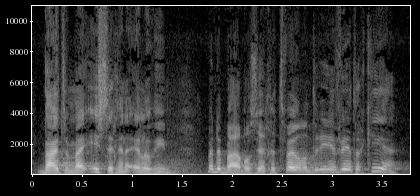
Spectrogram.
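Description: Animated man teaching from scripture. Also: a little high, fast talker. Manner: lively, asks the audience questions, reads scripture with emphasis. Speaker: preacher. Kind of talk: Bible teaching to a live audience.

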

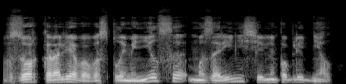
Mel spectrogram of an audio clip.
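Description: A man narrating a historical novel in an audiobook with steady, expressive storytelling. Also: fairly low pitch, a little fast, no echo, studio quality. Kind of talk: scripted narration.

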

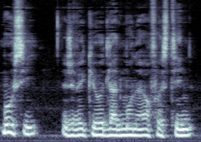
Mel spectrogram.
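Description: A man's voice: medium pitch, steady tone, a little fast, warm tone, breathy edge, lightly acted. A man reading the lines of a despairing young nobleman, speaking firmly and reproachfully. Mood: bitter. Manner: firm and reproachful.

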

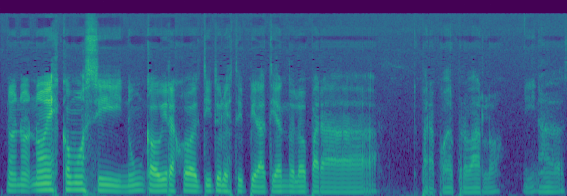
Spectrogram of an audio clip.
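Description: A man's voice: fairly low pitch, a little mellow, dry recording. A man with an Argentine Spanish accent chatting casually and swearing as a live game streamer, often muttering to himself.

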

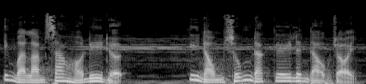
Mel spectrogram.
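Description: A man telling a dramatic ghost story in an expressive storytelling manner. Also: medium pitch, normal speed, faint music behind.

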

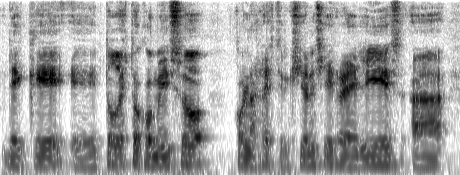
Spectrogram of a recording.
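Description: A man adding to a radio news discussion in a measured, hesitant way, with filler pauses. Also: on the low side, level tone. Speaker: co-host commentator.

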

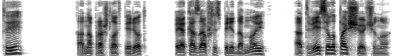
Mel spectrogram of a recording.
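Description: A man giving expressive first-person audiobook narration. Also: sits low, normal speed, dry recording, studio quality.

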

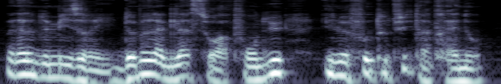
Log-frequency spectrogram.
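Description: A man reading an audiobook who voices a lively, playful young queen with an exuberant manner. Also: normal speed, breathy edge, natural voice. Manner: exuberant, raised pitch.

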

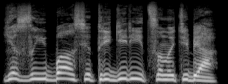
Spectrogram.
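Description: A tipsy young man leans on every line, his voice low and loose, slurred at the edges, put on by a woman reading aloud. He is pushy and clingy. The sound is dry and close. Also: normal speed, no room sound, natural voice. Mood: angry. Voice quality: low, relaxed. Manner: slurring, insistent.

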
